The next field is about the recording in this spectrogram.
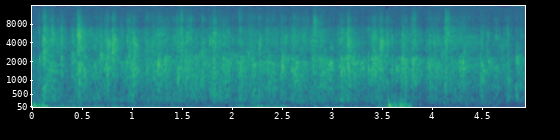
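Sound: audience applause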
